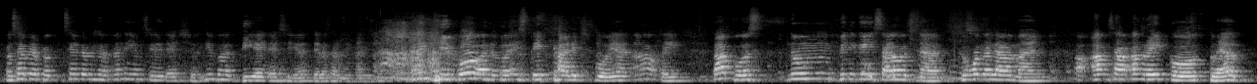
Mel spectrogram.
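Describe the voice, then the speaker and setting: A man telling his life story in a casual way, laughing often and checking in with the listener through quick tag questions. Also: high voice, animated. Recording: roomy sound from a distant mic with faint ambience.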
